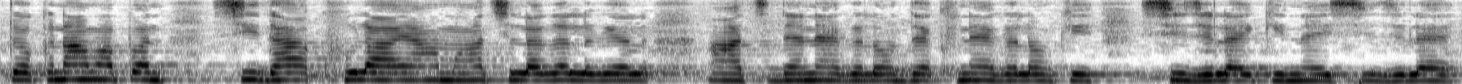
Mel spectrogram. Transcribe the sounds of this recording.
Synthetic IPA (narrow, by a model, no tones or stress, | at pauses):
ʈoknaməpən | sid̪ʱakʰulaeamãt͡ʃʰləɡəlɡel | ãt͡ʃʰd̪enɛɡelɦũd̪ekʰnɛɡelɦũki | sid͡ʒʱlɛkinəjsid͡ʒʱlɛ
